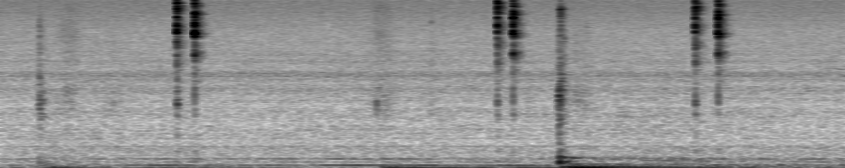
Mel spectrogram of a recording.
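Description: Faint computer mouse clicks, three quick double clicks spread over a few seconds, against near-silent room tone, with a brief low rumble about four seconds in.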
